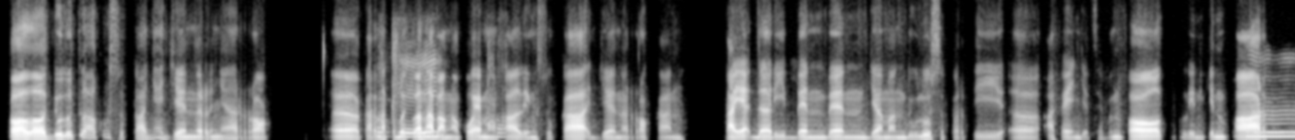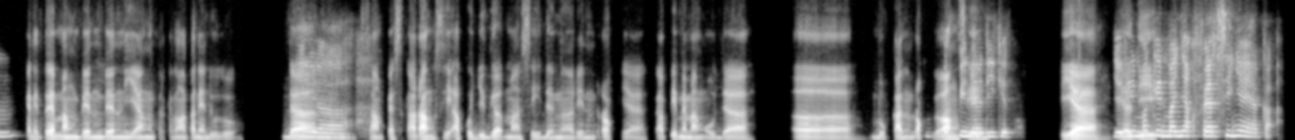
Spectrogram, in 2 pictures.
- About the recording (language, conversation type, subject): Indonesian, podcast, Bagaimana kamu mulai menekuni hobi itu?
- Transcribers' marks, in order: other background noise; "genrenya" said as "genernya"; tapping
